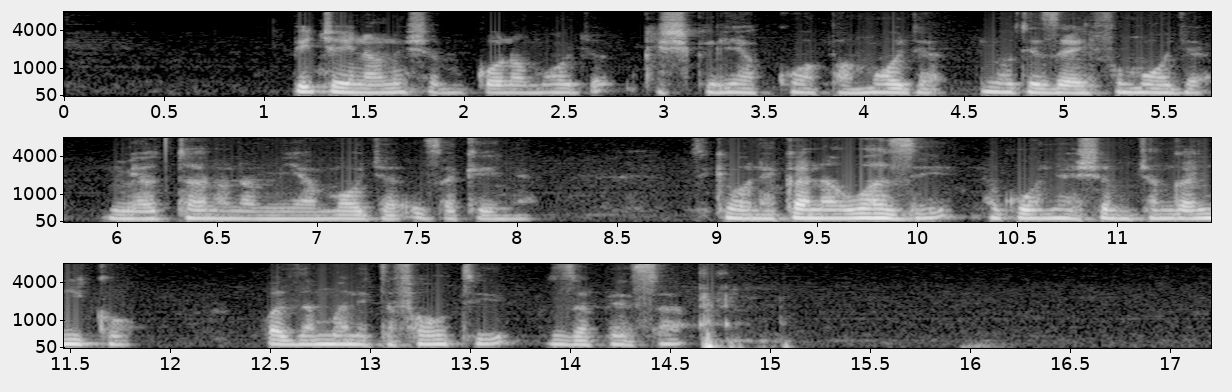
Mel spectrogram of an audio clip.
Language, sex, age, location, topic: Swahili, male, 18-24, Wajir, finance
